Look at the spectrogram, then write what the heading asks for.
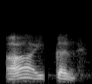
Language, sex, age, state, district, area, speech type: Kannada, male, 60+, Karnataka, Bidar, rural, conversation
